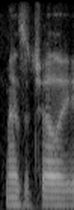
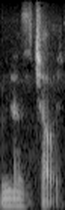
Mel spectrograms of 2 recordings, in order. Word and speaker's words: Mazzucchelli: And David, I don't know how to pronounce his last name, Mazzucchelli? – Mazzucchelli, yeah. – Okay, it's David Mazzucchelli, thank you.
